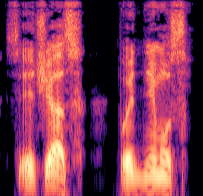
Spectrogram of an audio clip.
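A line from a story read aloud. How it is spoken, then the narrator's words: Grumbled reply. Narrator (Russian): проворчал кто-то в ответ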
